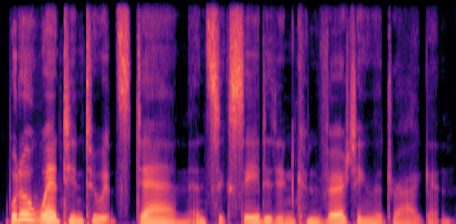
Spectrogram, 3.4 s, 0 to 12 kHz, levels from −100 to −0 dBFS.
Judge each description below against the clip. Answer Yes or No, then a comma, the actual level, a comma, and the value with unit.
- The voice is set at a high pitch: Yes, high, 200 Hz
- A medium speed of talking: Yes, average, 195 wpm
